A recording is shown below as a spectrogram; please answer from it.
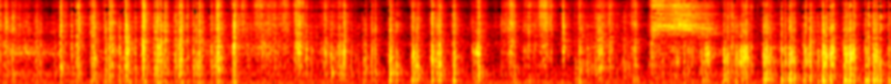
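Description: An empty, hollow, rectangular clear plastic lidded food container is held in the hands, tilted while handled, and tapped and scratched with fingertips and nails. Dozens of quick, irregular hollow plastic clicks and taps ring only briefly, with softer scratchy rustling between them and a brighter scraping stretch near the end.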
